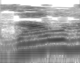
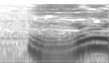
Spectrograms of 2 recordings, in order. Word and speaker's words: زاو: به هر حال این در اصل تلفظش اینطور که می دانم زاو هست، زاو پسر طهماسب، و که روی هم رفته زاو طهماسب هم گفته میشه. اما اگر جایی زو تلفظ شده باشه، به ضرورت قافیه دیگر واژه دیگری بوده که در قافیه دیگر اون بیت آمده بوده.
